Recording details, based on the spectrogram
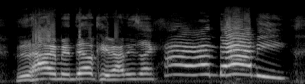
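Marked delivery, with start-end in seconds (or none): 1.7-2.9 very high-pitched cartoon character voice. Retelling a stand-up bit: Bobby voice. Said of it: "He did the Bobby voice".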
